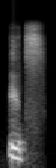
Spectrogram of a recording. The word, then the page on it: its: Indian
